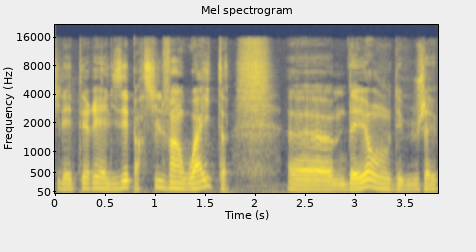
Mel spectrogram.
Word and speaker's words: Sylvain White: Sylvain White, en fait, je pense qu'on prononce White puisque son père était un basketteur américain. Donc Ah il oui, faut le d'accord. prononcer à l'américaine, mais sa mère était, était française. Mhm. Donc du coup, ouais, c'est Sylvain White.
